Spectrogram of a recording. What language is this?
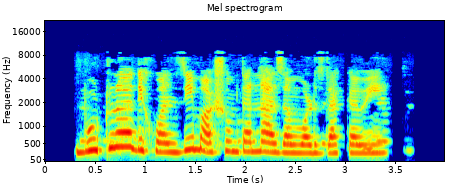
Pashto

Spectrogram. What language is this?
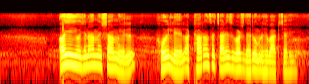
Maithili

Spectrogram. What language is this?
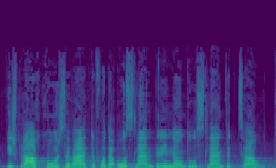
Swiss German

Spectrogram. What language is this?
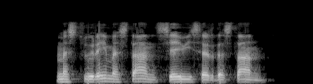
Central Kurdish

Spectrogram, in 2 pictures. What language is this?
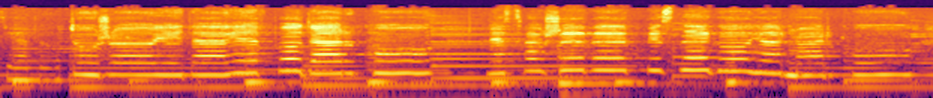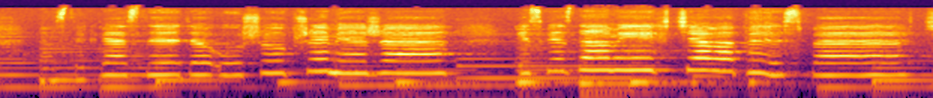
Polish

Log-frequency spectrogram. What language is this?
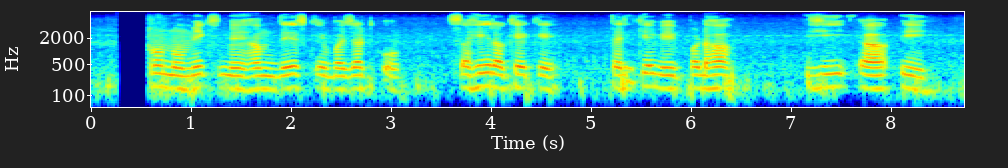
Magahi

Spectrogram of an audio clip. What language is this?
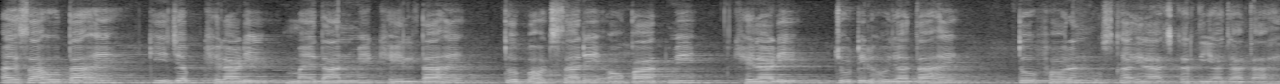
Urdu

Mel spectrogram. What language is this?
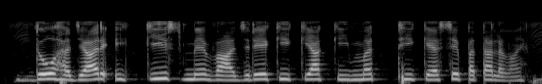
Hindi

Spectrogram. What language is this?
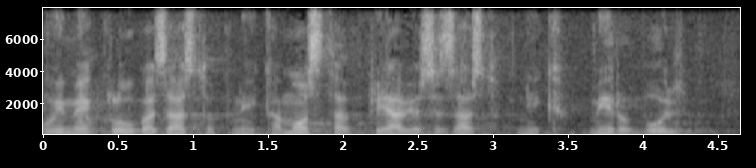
Croatian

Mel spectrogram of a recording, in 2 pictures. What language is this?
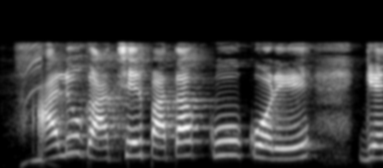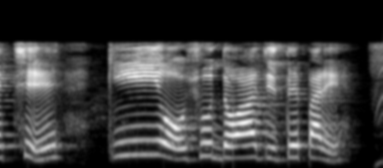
Bangla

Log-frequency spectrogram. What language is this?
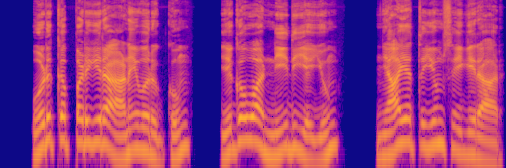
Tamil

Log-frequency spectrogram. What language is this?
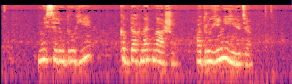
Belarusian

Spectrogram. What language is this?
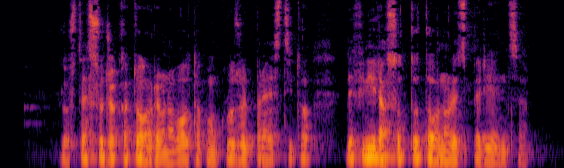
Italian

